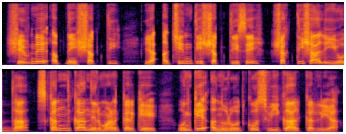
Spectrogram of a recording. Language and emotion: Hindi, neutral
